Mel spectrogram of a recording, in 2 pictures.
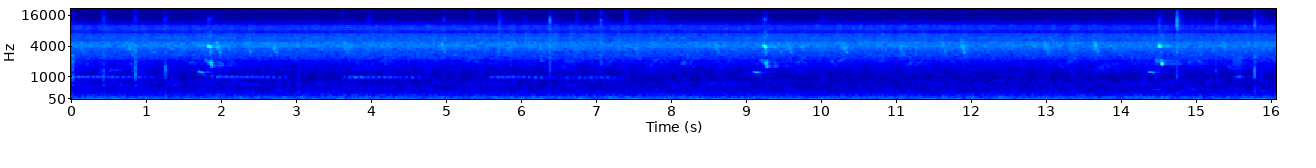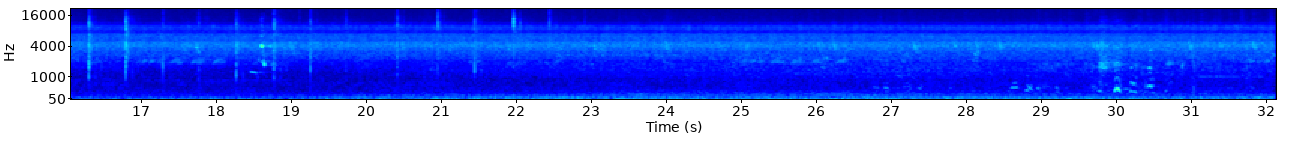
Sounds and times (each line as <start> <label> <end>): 0.1 Birds sound 3.0
12.9 Birds sound 32.1
14.8 traffic sound 32.1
